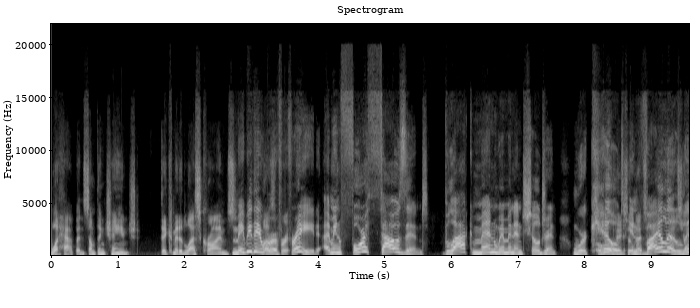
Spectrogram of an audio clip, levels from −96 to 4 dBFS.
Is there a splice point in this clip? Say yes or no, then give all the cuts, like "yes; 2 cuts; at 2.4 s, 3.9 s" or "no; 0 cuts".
no; 0 cuts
